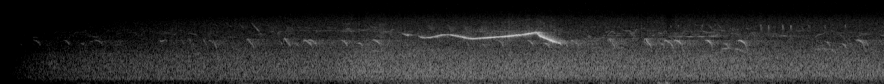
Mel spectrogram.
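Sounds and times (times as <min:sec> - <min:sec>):
Sunda bush warbler whistling song: 0:04.0 - 0:05.8.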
